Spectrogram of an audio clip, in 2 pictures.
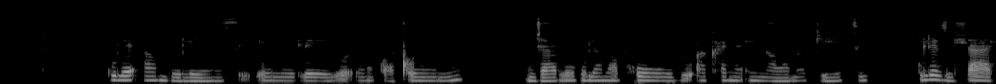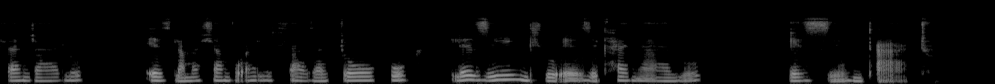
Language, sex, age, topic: North Ndebele, female, 25-35, health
